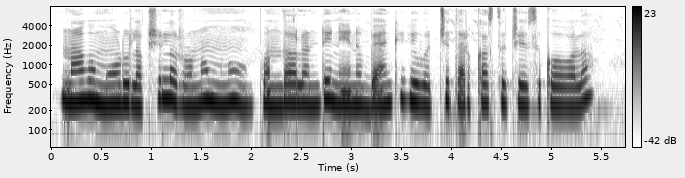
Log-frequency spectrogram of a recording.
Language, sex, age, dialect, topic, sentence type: Telugu, female, 25-30, Central/Coastal, banking, question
